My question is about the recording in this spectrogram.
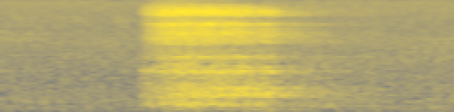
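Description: Near silence, broken in the middle by one soft breath of under a second, a person drawing air through the nose.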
